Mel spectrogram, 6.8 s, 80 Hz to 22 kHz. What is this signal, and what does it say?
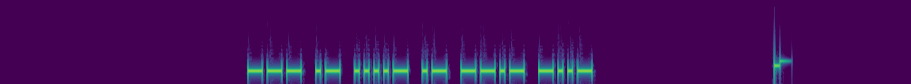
Morse code, heard as a keyed tone, about 33 wpm, 700 Hz. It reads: OA4AQX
